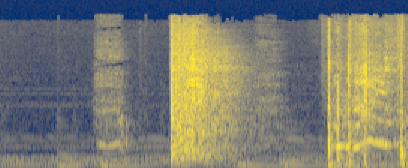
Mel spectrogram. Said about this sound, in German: Der halbe Kopf ist weg. Mein Gott. Dieser Teppich hat ein Vermögen gekostet. Zum Glück kannst du dir ja einen neuen leisten. Du hättest ihn nicht erschießen müssen.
